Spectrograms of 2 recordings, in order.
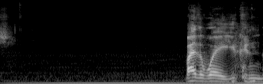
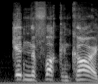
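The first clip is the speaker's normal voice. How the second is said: louder, higher acted command; thug's order; 9 semitones higher, 8 dB louder than usual. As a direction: order him around like a fed-up enforcer. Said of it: "I had him say a Cockney accent".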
